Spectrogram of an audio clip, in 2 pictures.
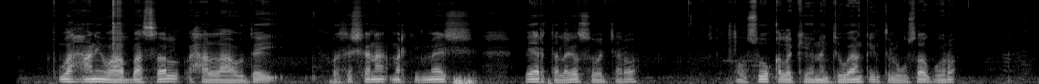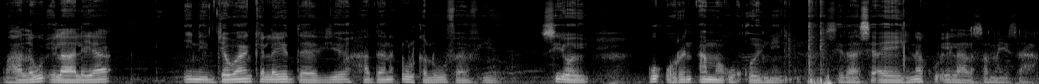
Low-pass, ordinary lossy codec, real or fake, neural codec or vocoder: none; none; real; none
